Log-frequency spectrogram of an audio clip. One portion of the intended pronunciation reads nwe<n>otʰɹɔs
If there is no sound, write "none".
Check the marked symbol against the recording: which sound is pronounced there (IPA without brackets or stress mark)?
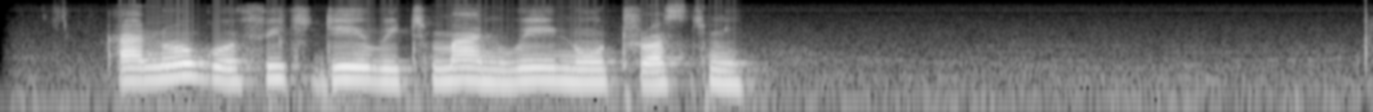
n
